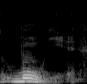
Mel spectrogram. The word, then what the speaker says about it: Muye: So they have a famous war called Battle of Muye. Muye. Okay, so pronounced as Muye.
